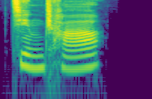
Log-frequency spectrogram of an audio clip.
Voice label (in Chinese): "警察", Chinese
